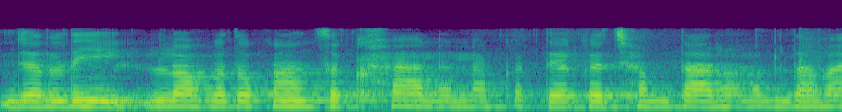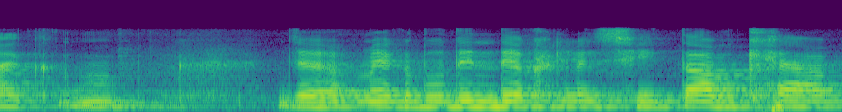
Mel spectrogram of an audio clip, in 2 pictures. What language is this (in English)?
Maithili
